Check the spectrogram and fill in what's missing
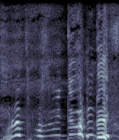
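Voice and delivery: squeaky scared whisper-shout; panicky, high-pitched worry; nervous high voice. Retold or imitated. Nervous kid voiced in story.

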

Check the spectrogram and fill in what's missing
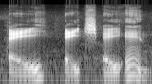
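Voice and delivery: slow, drawn-out American letters; American spelling. Shown as a demonstration. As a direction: spell the end out slowly, American style. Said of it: "put the effort into the R".

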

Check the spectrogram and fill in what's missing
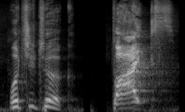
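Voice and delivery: mock inmate voice. Acts prison question.

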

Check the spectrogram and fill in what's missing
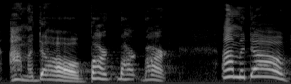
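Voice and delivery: dad barking for daughter in car, high playful; dog game. Retold or imitated. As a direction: bark it out like a game. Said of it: "and I'm like".

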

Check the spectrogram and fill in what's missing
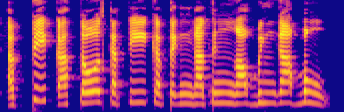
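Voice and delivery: mock gibberish tongues; fake foreign language. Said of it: "That's fake language you're speaking?".

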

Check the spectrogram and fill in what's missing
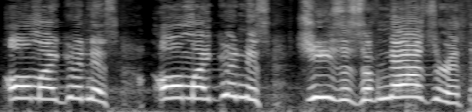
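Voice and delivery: imitating an ecstatic friend shouting in awe; freaking out. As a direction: yell it as if overwhelmed by the view. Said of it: "he started freaking out".

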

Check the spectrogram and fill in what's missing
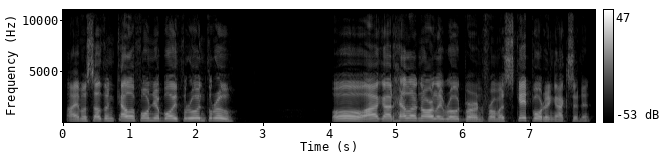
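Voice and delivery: put-on comic Indian accent trying to fit in; put-on Indian accent over California slang. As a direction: play an Indian caller passing as a surfer dude. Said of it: "when I'm in that accent and I'm trying to fit in".

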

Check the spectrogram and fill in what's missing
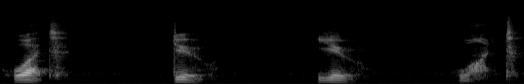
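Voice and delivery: soft, slow, drawn-out whisper. Retold or imitated. Retelling the Pepsi ad voice, slow breathy whisper. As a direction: breathe each word like a seductive ad. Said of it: "the voice then says the four words".

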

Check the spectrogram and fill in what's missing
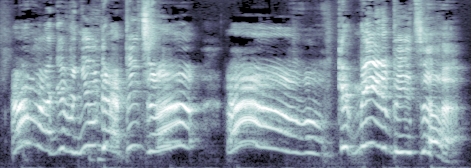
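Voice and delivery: fast, high, mock-crying squeal; high wailing voice. Retelling the pizza fight, high and mock-crying. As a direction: wail it in a high whiny voice. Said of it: "he was like".

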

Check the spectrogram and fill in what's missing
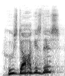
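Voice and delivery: dad marvelling at the video; imitating dad. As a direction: play the impressed old man asking. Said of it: "he's like".

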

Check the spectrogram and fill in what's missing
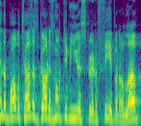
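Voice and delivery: usual speaking voice

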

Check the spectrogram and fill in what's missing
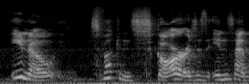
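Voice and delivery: ordinary delivery

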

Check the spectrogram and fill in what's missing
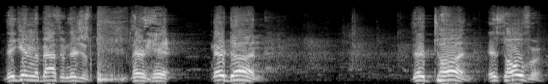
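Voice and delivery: normal talking voice

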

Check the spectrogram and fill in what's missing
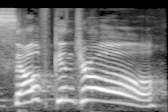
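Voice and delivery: high, loud, drawn-out and smiling; smiling cheer. Shown as a demonstration. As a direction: call it out slowly with a big smile. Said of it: "with a smile on our faces".

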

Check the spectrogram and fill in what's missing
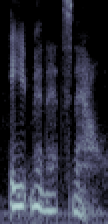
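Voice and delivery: unvoiced whisper to a coworker. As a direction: whisper it to him.

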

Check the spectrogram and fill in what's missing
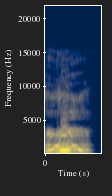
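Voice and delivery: high, forceful imitated grunt; one explosive wordless grunt; loud mock grunt. Junker pointing at cans on the ground, loud imitated grunt. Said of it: "he's pointing at me".

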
